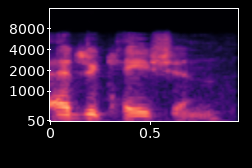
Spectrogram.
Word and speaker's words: education: good um and then when we pronounce education it's like a ju sound education perfect that sounded much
